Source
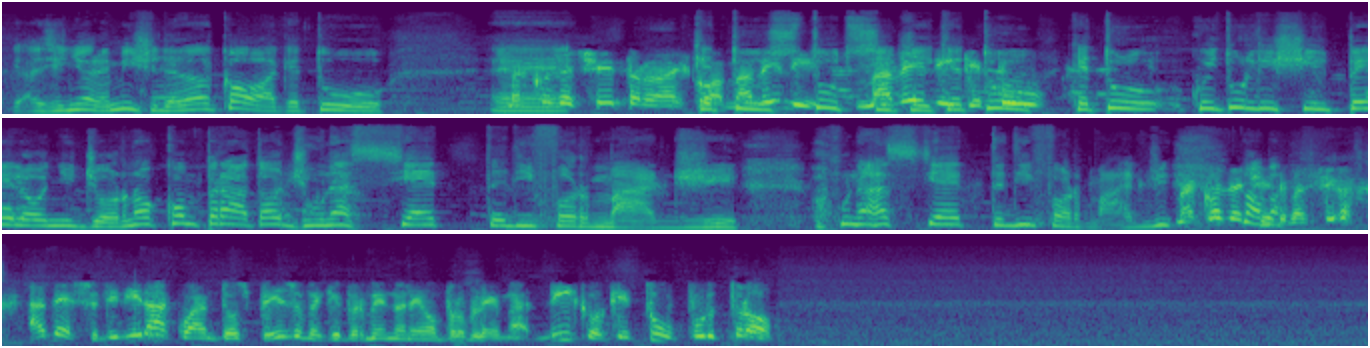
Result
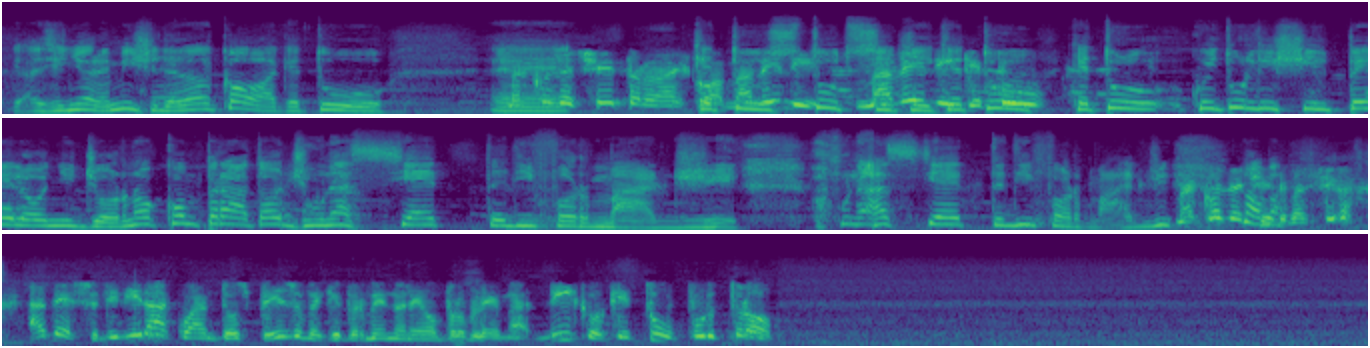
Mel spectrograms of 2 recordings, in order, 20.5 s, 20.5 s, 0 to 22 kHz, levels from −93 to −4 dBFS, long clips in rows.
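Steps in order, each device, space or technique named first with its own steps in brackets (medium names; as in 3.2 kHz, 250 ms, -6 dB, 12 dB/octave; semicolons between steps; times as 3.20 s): car door speaker (cabinet simulation 90–9100 Hz, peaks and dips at 100 Hz +8 dB, 240 Hz -4 dB, 650 Hz -8 dB, 1.3 kHz -8 dB, 2.1 kHz -5 dB); 10.40–11.19 s: tilt EQ +3.5 dB/octave; trim -1.5 dB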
